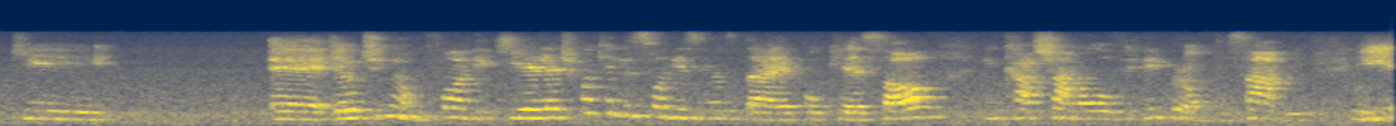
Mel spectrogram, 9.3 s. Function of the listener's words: listening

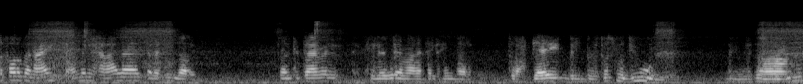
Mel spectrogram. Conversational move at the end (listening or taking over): listening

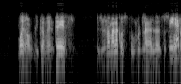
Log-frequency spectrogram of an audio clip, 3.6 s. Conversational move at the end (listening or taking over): taking over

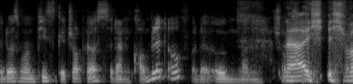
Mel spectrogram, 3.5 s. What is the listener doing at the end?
taking over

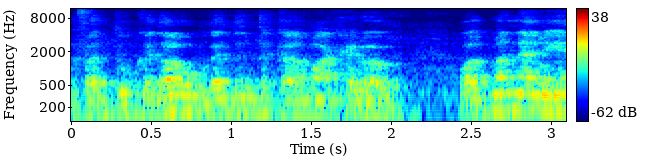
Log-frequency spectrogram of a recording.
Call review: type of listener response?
listening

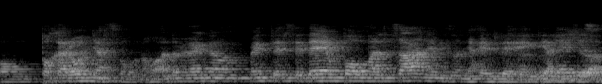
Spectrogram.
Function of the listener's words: taking over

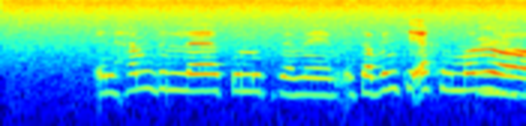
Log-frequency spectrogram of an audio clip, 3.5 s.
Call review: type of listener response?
listening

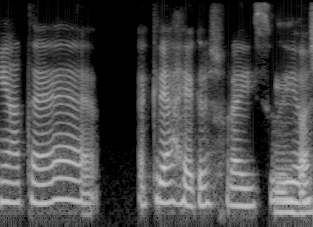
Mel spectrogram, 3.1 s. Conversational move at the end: taking over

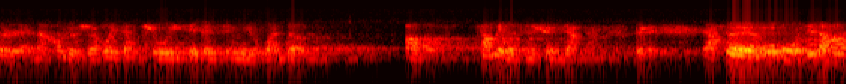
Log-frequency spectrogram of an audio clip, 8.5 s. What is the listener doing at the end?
taking over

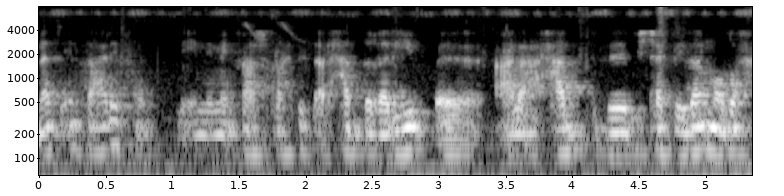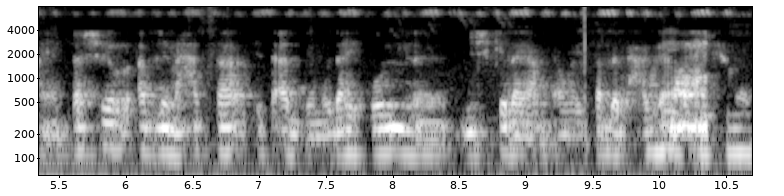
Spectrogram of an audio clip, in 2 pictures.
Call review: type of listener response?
taking over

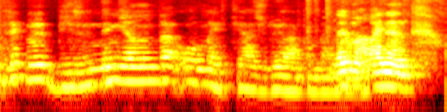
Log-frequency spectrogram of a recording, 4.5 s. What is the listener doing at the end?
taking over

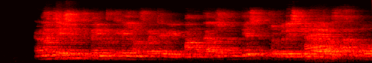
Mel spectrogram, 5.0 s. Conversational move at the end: taking over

